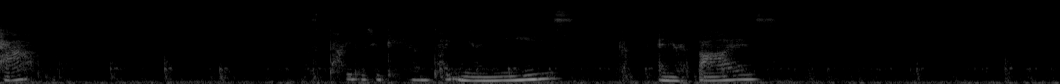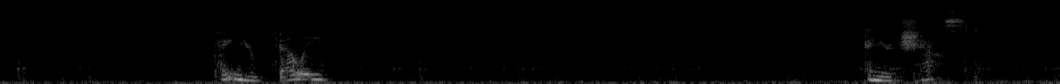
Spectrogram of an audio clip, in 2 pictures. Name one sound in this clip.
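A young woman speaks calmly and warmly, close to a microphone, with pauses.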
